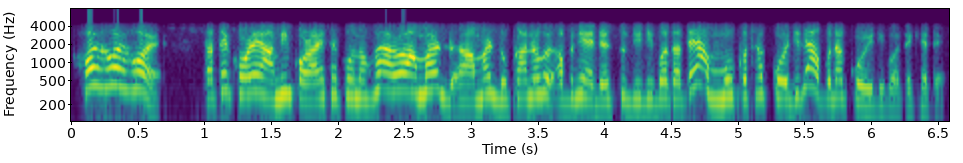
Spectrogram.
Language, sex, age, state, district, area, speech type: Assamese, female, 18-30, Assam, Golaghat, rural, conversation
